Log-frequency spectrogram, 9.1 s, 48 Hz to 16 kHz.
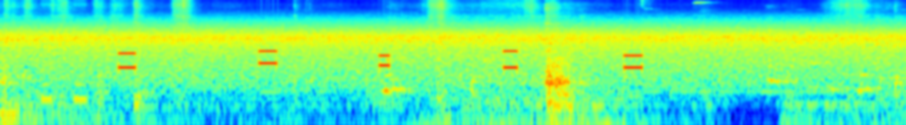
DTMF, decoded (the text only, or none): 2 9 4 3 1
